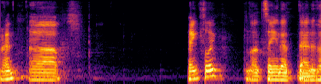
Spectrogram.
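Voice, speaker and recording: A man with a non-native accent speaks at a moderate pace. His fairly low voice is somewhat breathy. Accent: non-native, self-noted pronunciation issues. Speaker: storm nowcasting streamer. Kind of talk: live weather commentary. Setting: live stream. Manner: halting, many fillers.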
